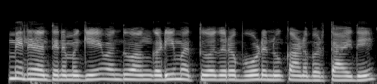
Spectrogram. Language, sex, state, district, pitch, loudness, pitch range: Kannada, female, Karnataka, Bidar, 215 Hz, -13 LUFS, 210-225 Hz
